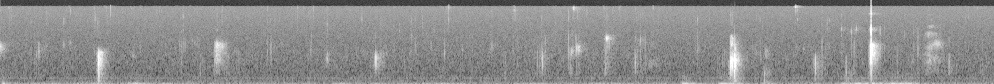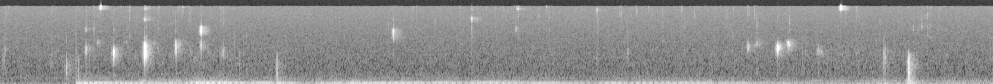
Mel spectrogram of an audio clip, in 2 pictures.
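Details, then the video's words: Pet cats indoors eating towers of minced meat, with scattered wet clicks and smacking bites at first, then a steady low rumble from about the halfway point under continued sharp chewing ticks. "Cats eating minced meat towers"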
